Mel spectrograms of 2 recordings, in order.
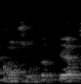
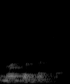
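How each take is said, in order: First: It is said firmly and strongly. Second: It is said faintly and weakly.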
